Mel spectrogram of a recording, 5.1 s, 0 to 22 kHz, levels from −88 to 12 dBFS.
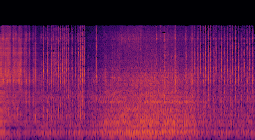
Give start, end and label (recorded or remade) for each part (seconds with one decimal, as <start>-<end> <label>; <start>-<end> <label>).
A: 0.0-0.8 remade; 0.8-5.1 recorded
